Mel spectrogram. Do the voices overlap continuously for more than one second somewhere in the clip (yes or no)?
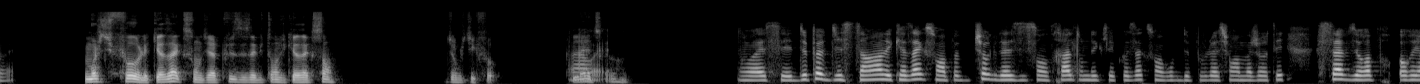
no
